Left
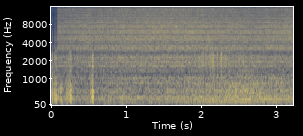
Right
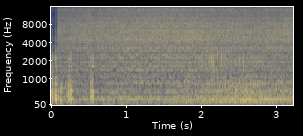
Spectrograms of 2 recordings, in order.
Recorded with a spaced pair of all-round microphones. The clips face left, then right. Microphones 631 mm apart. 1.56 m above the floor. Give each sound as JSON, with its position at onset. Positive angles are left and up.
{"t": 0.1, "sound": "a running tap", "side_deg": -35, "distance_m": 2.5}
